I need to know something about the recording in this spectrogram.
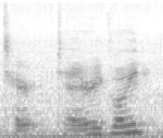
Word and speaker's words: pterygoid: That's your pterygoid process. The P is silent, but you pronounce it pterygoid.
